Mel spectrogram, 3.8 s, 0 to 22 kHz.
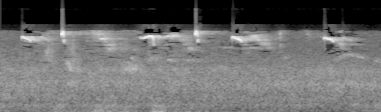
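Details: Common kingfisher pair, male and female, filmed by a breeding-wall camera on 18 April 2013 at 17:39, calling to each other just before mating. Sharp, thin, high whistles repeat about six times in four seconds over faint steady hiss.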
